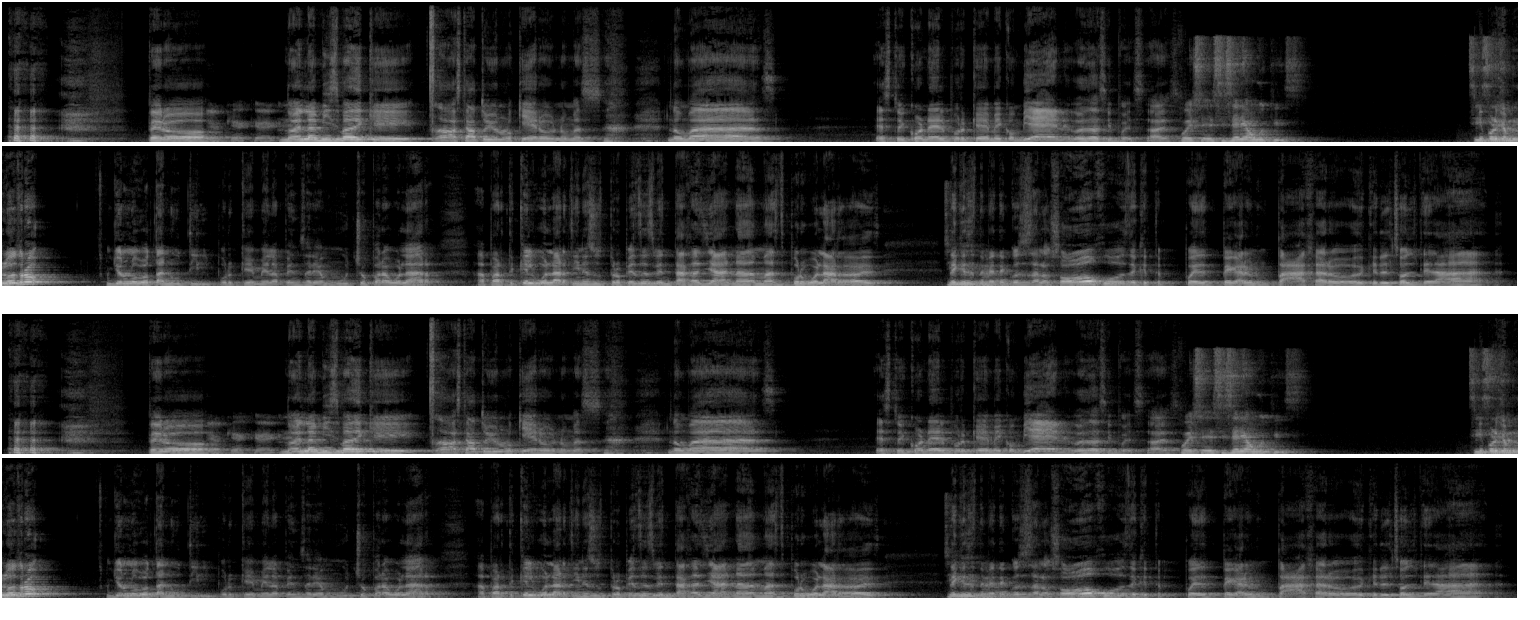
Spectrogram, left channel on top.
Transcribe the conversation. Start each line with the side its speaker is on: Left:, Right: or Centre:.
Left: <laughs> pero
Centre: Ok, ok, ok,
Left: no
Centre: ok.
Left: es la misma de que, no, oh, este vato yo no lo quiero, nomás, <laughs> nomás estoy con él porque me conviene, cosas así, pues, ¿sabes?
Centre: Pues eh, sí sería útil. Sí,
Left: Y
Centre: sí,
Left: por
Centre: es
Left: ejemplo,
Centre: verdad.
Left: el otro, yo no lo veo tan útil porque me la pensaría mucho para volar. Aparte que el volar tiene sus propias desventajas ya nada más por volar, ¿sabes?
Centre: Sí,
Left: De que se
Centre: es
Left: te
Centre: verdad.
Left: meten cosas a los ojos, de que te puedes pegar con un pájaro, de que el sol te da,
